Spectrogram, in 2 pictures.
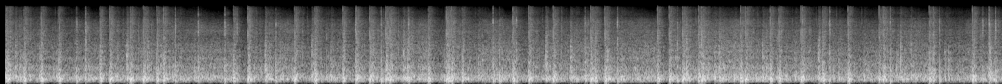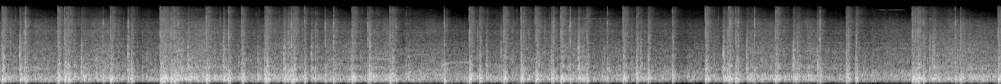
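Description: Aerial fireworks bursting in a dense, continuous barrage: a rapid run of bangs and crackles, with a few heavier booms standing out among them.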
